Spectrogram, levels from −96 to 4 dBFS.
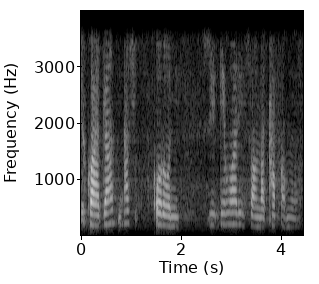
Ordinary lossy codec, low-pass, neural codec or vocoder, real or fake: none; 3.6 kHz; codec, 16 kHz, 1.1 kbps, Voila-Tokenizer; fake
